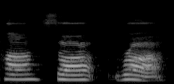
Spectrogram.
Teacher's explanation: The line down is because the emphasis is on the next to last syllable, not the last one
